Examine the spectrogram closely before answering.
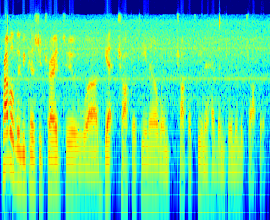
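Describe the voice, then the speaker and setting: A man reading a children's story aloud in an animated style. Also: sits low, fairly quick. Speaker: storybook reader. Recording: dull home recording, faint noise.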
